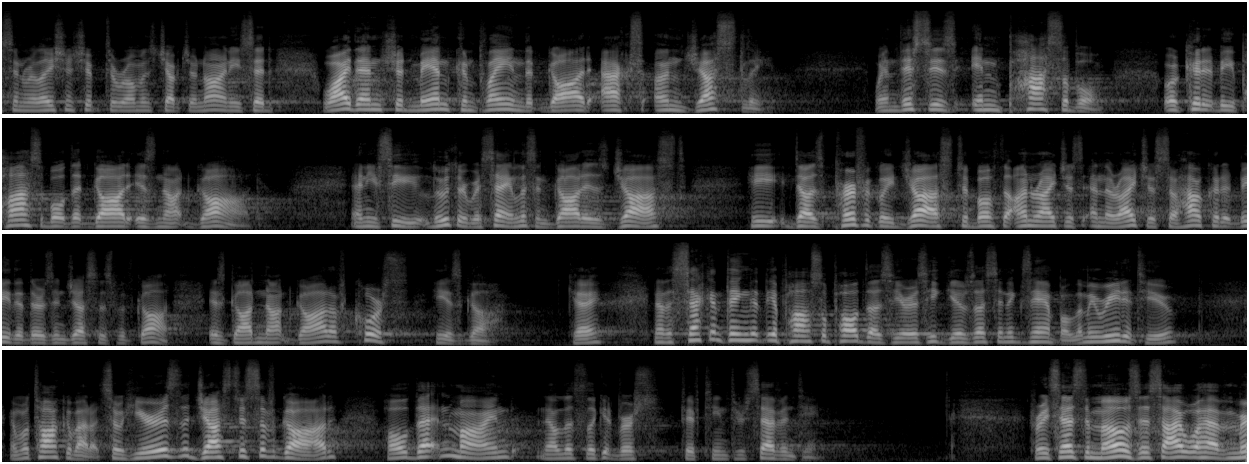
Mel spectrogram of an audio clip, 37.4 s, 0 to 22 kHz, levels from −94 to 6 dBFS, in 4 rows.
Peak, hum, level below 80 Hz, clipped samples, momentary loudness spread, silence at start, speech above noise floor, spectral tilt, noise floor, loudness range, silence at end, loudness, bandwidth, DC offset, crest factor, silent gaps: -12 dBFS; none; -86 dBFS; under 0.1%; 15 LU; 0 s; 47 dB; -5.5 dB/octave; -81 dBFS; 6 LU; 0 s; -34 LUFS; 15 kHz; under 0.1%; 24 dB; none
